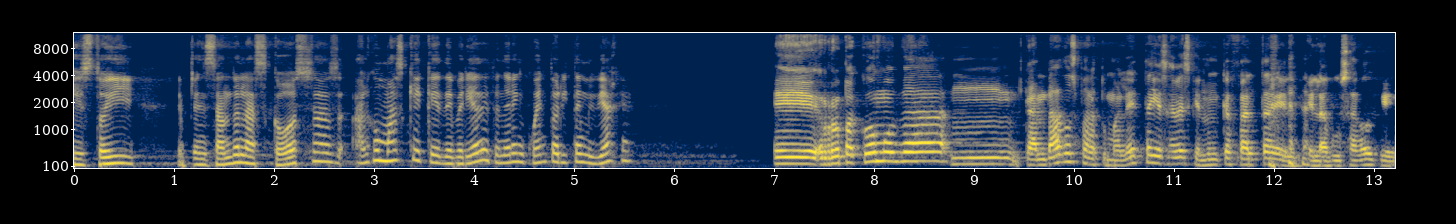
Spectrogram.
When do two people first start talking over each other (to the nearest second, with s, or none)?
none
